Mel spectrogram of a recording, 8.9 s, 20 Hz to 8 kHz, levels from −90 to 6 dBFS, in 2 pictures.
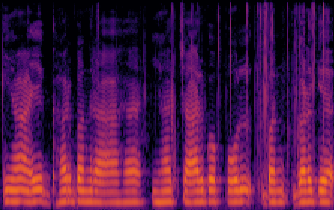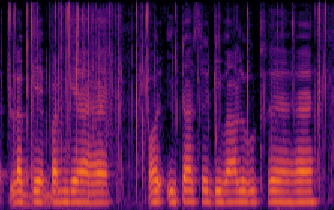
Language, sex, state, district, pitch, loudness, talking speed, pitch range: Hindi, male, Jharkhand, Jamtara, 145 Hz, -29 LUFS, 160 wpm, 145-150 Hz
